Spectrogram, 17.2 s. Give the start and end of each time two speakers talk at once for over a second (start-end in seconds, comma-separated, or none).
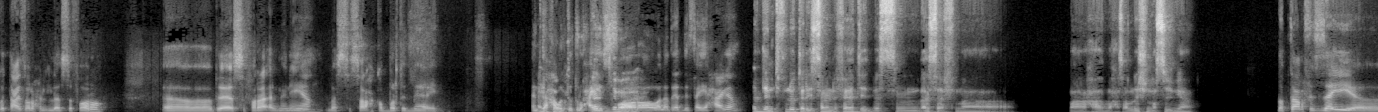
6.7-8.2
